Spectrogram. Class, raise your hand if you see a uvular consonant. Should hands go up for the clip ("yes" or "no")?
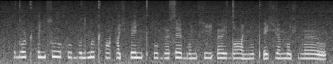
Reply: no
